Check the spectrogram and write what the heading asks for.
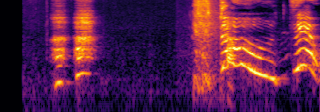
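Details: Puppy: two quick small sneezes, then squeaky yelps and whines; sneezing.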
